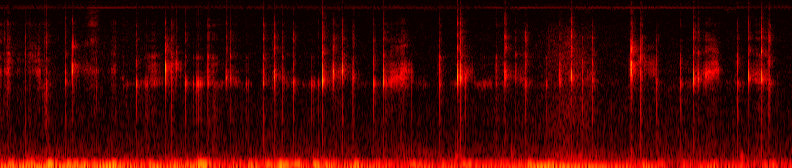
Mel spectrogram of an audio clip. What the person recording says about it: These lids make delicious tapping sounds.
